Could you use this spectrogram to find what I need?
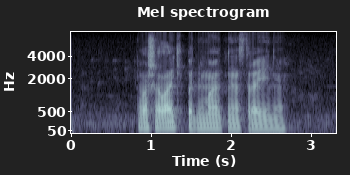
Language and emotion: Russian, neutral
